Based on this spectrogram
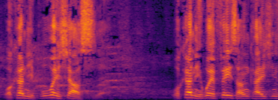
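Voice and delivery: usual speaking voice

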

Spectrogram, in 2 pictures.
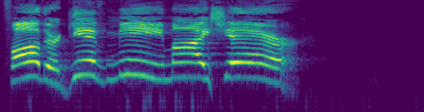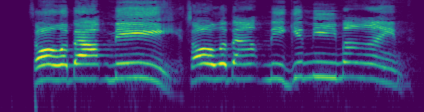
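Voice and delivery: greedy son shouting at father for his share; demanding. Acted. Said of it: "What did he start out by saying".

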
